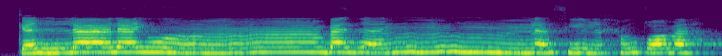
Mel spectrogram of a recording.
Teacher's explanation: এখানে আমরা দেখতে পাচ্ছি যে নুন সাকিনের বাবে বা, অর্থাৎ নুন সাকিনে ইকলাব, আমরা এখানে মিম দ্বারা পরিবর্তন করে গুণা সহ পড়ব। আমরা কিন্তু উপরে এখানে একটা ছোট মিম দেখতে পাচ্ছি, আমরা এখানে মিম দ্বারা পরিবর্তন করে গুণা সহ পড়ব।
